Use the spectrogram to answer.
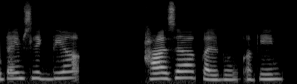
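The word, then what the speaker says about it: كلبٌ: हाजा कल्बू, हाउ डू we need to pronounce, हाजा कल्बू, नॉट कलबू, हाजा कल्बू।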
